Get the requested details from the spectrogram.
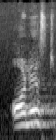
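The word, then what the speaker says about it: honest: অনেস্ট ম্যান, এইচ, এখানে এইচের উচ্চারণটা কিন্তু নাই। শুনতে কেমন মনে হচ্ছে? অনেস্ট মনে হচ্ছে না? ONEST, অনেস্ট এমন মনে হচ্ছে, তার মানে এটা ভাওয়েল সাউন্ড।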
